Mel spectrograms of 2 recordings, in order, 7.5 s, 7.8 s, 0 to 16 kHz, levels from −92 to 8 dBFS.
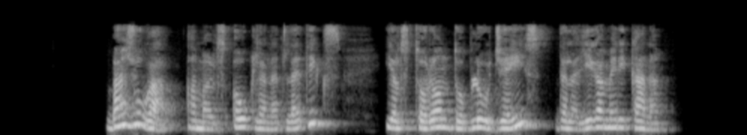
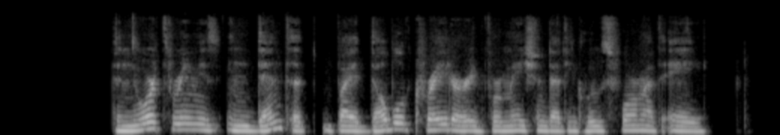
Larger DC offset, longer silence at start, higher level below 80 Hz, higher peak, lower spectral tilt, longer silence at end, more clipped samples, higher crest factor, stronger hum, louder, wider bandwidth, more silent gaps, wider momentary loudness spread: neither; about the same, 1.05 s vs 1.15 s; first, -58 dBFS vs -66 dBFS; first, -2 dBFS vs -14 dBFS; second, -5 dB/octave vs -8 dB/octave; about the same, 0.8 s vs 0.75 s; neither; about the same, 18 dB vs 16 dB; neither; first, -18 LUFS vs -29 LUFS; second, 8.2 kHz vs 10 kHz; about the same, 3.80-3.86 s vs 3.18-3.23 s; about the same, 7 LU vs 6 LU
